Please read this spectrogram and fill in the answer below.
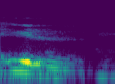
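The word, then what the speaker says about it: إذ: Itu ada zal tuh. Di ayat 30 ya, halaman kiri paling atas. Itu zalnya sukun. Wa idz. Bacanya idz. Bukan wa idz qala, wa idz qala. Nah, itu dia. Kita fungsi mempelajari sifat huruf biar tahu, oh, ngalir suaranya. Wa idz qala Ibrahim.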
